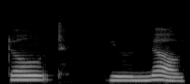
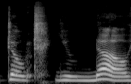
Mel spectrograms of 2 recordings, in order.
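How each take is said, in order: First: The consonants are lightly articulated, just enough. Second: The consonants are heavily over-articulated and exaggerated. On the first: "She's going" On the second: "she's not going"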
